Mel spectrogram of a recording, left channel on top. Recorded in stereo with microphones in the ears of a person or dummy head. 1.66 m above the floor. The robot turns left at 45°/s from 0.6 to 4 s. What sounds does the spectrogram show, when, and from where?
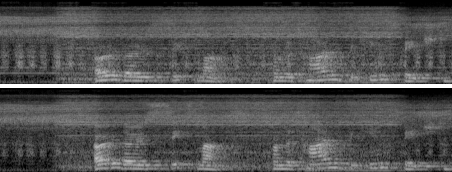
0.9 s a woman speaking: 65° right, 0.7 m; by 4.5 s 155° left, 0.7 m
